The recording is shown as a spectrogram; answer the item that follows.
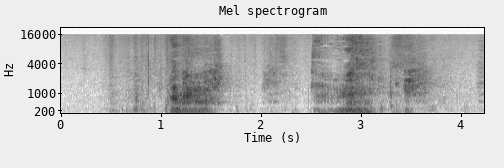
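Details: Dogs named Kirby and Cricket at play, two loud rough growling bursts around one and three seconds, low and grainy with harsh upper noise, then a shorter grumble, in an indoor setting.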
